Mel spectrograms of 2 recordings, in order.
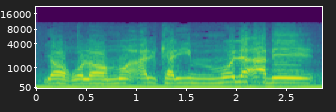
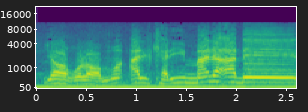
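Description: First: The adjective ends in a 'u' vowel. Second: The adjective ends in an 'a' vowel. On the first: "به ضم رفعی" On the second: "به نصب اعرابی، به فتح اعرابی"

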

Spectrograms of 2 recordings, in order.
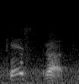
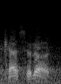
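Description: First: The first vowel is an 'i' sound. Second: The first vowel is an 'a' sound. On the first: "گاهی به کسر میکنن" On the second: "گاهی به فتح"

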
